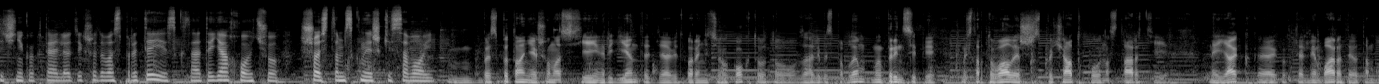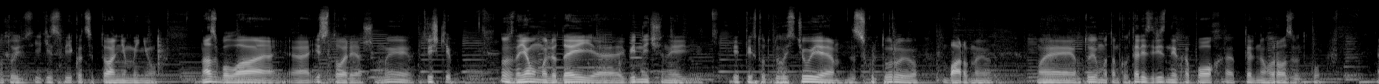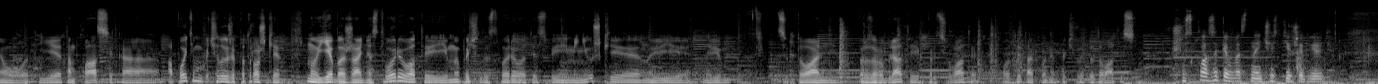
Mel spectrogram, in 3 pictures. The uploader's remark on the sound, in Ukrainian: Одинадцятий епізод записали у Вінниці в дружньому барі «Полуночники»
